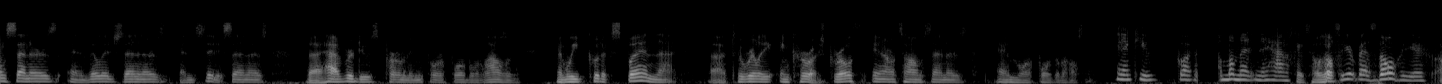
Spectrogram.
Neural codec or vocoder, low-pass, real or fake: codec, 16 kHz in and 24 kHz out, 0.4 kbps, LongCat-Audio-Codec, fine tuned four codebook decoder; 7.2 kHz; fake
